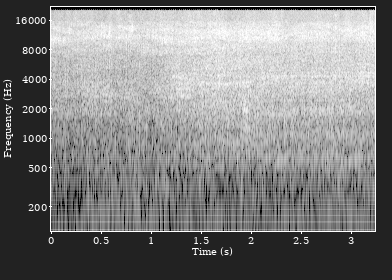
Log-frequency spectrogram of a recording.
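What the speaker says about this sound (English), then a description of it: "I've got about 6 or 7 slices of applewood bacon here, so we'll get that up on the griddle" Six or seven slices of applewood bacon sizzle on a hot griddle, giving a loud, steady hiss that runs unbroken and alone throughout.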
